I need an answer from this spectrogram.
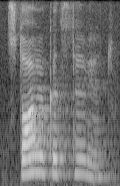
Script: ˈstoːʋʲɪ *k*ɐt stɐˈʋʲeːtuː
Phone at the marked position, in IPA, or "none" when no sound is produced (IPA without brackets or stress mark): k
